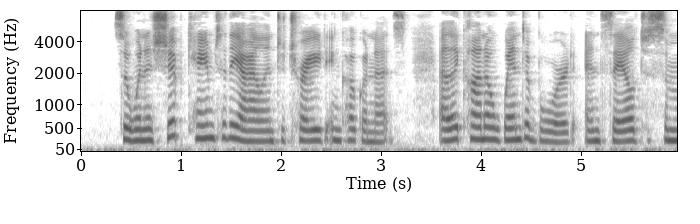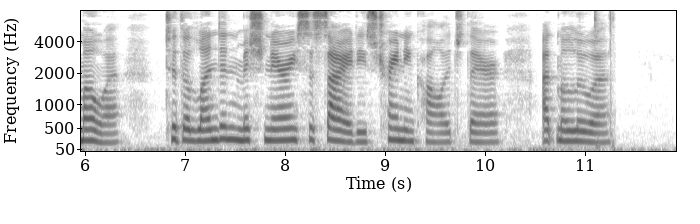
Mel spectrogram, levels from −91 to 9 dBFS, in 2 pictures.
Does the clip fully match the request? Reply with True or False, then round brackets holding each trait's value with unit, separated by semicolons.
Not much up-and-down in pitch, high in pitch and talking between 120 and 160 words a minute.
True (2.2 semitones; 235 Hz; 150 wpm)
